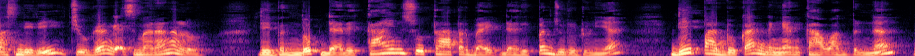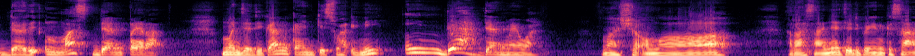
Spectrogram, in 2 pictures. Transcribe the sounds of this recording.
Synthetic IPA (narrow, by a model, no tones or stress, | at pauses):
asəndiɾid͡ʒuɡaŋɡaʔsəmbaɾaŋanlo | dibənt̪ʊk̚daɾikaɪnsut̪ɾat̪ərbaɪk̚daɾipəɲd͡ʒuɾudunia | dipadukandəŋankawat̪̚bənaŋdaɾiʔəmasdanpeɾa̰ʔ | məɲd͡ʒadikankaɪnkiswaɦʔiniindahdanmewah | maʃa̰ʔɔlːɔh | rasaɲad͡ʒadipeŋɪnkəsa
